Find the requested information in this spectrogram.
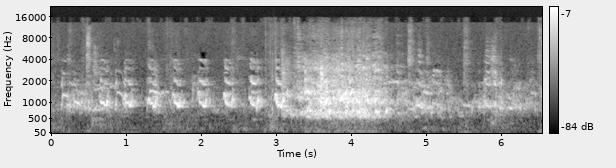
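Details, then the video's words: Turkey call opening with a string of short, evenly spaced gulping notes, then breaking into a full loud gobble, followed by quieter gurgles. "ЗВУК ІНДИКА | Який звук видає індик"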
